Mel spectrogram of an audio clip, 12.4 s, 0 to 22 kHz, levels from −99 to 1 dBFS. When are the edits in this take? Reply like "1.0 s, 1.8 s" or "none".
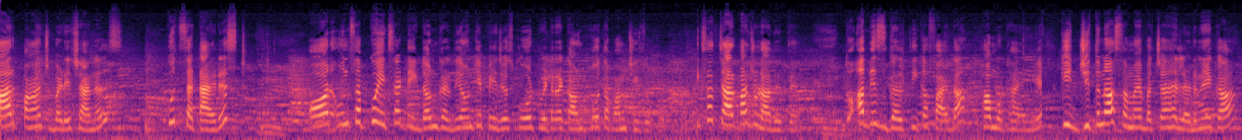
7.0 s, 10.4 s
